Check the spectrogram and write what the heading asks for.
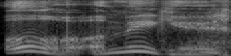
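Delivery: put-on Chinese accent. Retelling a joke from playing on stream, mimicking a chinese accent. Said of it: "trying to mimic the Chinese accent".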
